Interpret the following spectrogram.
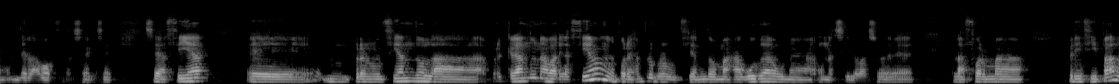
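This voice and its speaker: A man's voice: mid-range voice, a little mellow. A man from explaining a language lesson in an unscripted way, hesitant, with many fillers and restarts. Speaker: teacher.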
